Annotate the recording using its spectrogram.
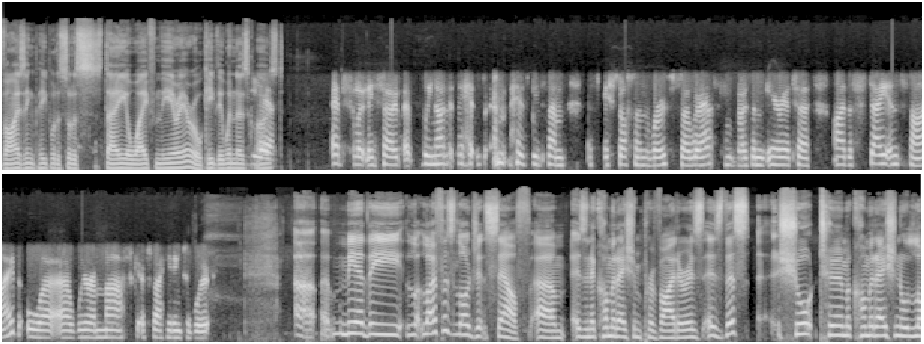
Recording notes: Wellington Fire. Live on site.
